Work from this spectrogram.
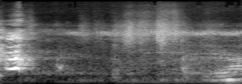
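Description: Chickens cluck briefly and faintly at a farmyard feeding spot, a short burst at the start followed by quieter bird and background noise.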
